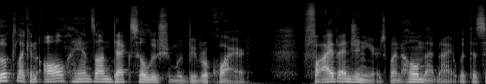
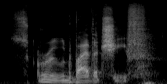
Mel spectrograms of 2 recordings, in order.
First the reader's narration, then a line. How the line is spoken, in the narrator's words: Claude mutter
